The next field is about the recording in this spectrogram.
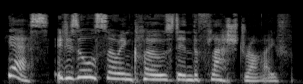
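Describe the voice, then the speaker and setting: Woman acting precise hotel client, higher-pitched voice. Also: very animated, measured pace, heavily acted. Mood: businesslike, firm. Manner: formal, precise, matter-of-fact. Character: brisk, exacting female hotel client requesting brochure revisions. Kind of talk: scripted exam listening dialogue.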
